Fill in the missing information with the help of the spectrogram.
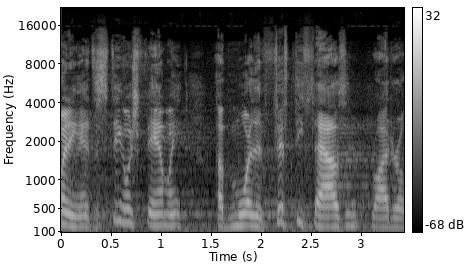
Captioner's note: none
